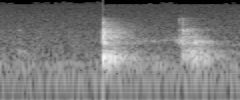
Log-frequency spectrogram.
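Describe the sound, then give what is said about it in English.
Two quick, high-pitched yips from one of two puppies, one right after the other, with quiet behind them. “Sorry, I have two puppies.”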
